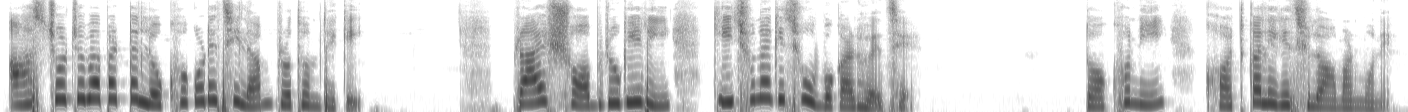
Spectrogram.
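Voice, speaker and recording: A woman's voice: high voice, big pitch swings, a little slow, pauses often, a little mellow, dry recording. A woman reading a first-person story aloud as a scripted audiobook narrator.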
